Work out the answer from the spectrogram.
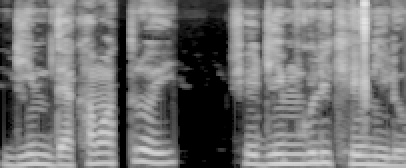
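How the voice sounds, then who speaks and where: High-pitched man narrating a cartoon story. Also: fairly even intonation, normal speed, dark tone, a little hiss or hum.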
